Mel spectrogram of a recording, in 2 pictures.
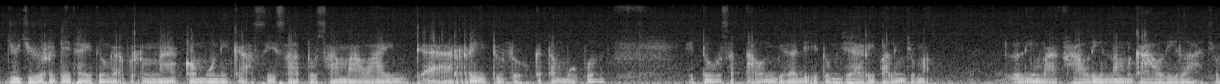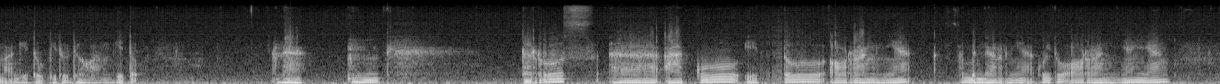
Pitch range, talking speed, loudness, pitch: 80-95 Hz, 100 wpm, -17 LUFS, 85 Hz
